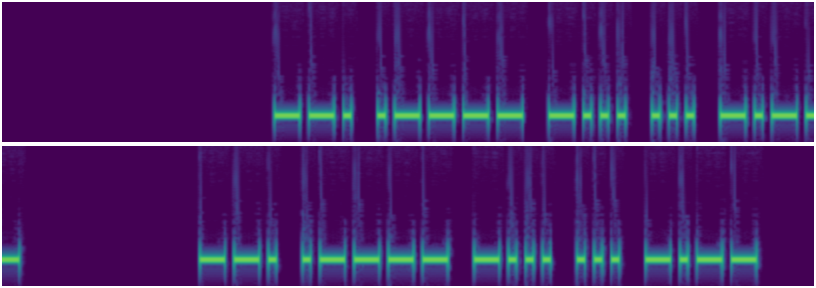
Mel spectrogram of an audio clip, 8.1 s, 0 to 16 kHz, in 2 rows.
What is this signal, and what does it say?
Morse code, heard as a keyed tone, about 28 wpm, 700 Hz. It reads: G1BSY G1BSY
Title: DXCC-100 Call Signs - 5 Characters - Repeated 3x - 28wpm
